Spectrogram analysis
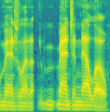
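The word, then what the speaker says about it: Manganiello: Uh, because we talked to him and he told us that a lot of people say he looks like Joe Mangel Manelo, right?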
